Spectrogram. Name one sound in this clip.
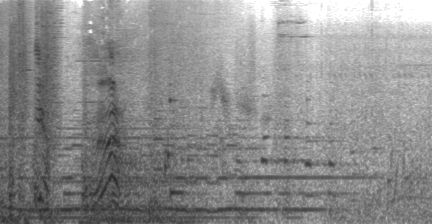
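Loud magic blasts and impacts burst in quick succession, then fade away.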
